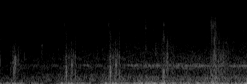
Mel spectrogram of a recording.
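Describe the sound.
Footsteps walk between greenhouse sheds on a farm in downtown Columbia, South Carolina: a steady series of soft, evenly paced steps over a low background hum.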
